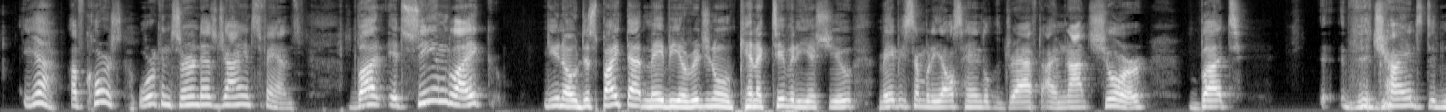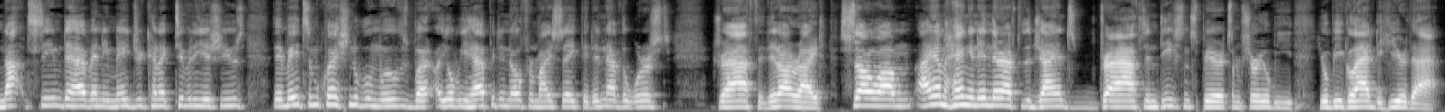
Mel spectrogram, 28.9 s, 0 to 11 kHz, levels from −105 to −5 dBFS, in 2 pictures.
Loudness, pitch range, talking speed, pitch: -18 LUFS, 170-205 Hz, 185 wpm, 185 Hz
